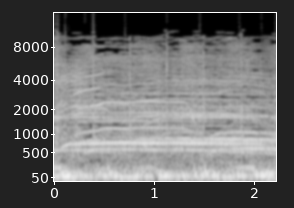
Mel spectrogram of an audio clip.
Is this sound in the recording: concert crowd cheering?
yes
